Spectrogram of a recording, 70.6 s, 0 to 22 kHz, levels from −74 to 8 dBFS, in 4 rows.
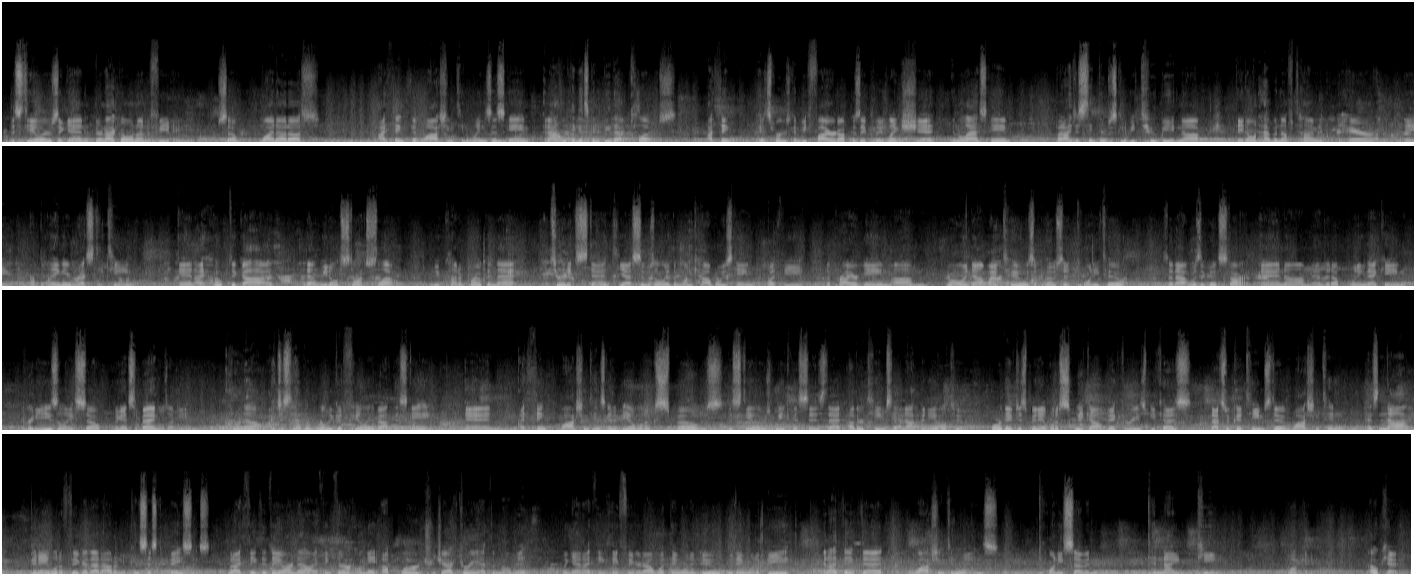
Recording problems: murmuring crowd; loud; throughout; 6 dB below the speech

